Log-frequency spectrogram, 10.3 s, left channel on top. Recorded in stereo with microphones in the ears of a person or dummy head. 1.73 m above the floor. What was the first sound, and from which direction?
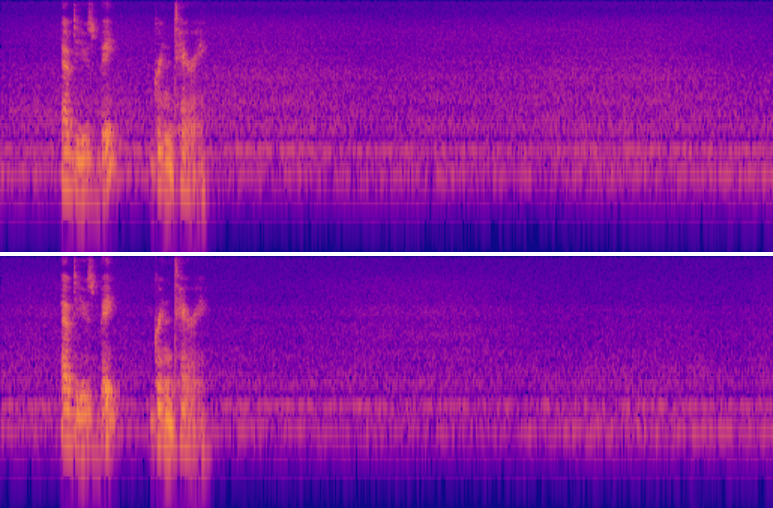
A woman speaking, 45° right (ahead or behind).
